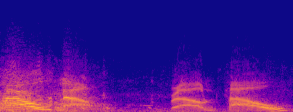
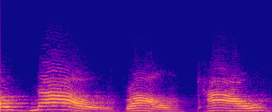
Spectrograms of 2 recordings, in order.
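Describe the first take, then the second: First: How now, brown cow? falling on how, rising on cow; teacher's elocution of How now, brown cow?; diction drill. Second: How now, brown cow? echoed, rising on cow; repeated diction drill. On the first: Shown as a demonstration. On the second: Retold or imitated. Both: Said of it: "practice diction and intonation".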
